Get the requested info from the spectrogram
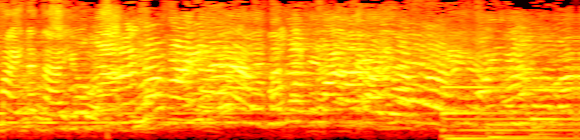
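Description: Several people talking over one another, with background music under them; a deep bass note comes into the music a little after three seconds in.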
